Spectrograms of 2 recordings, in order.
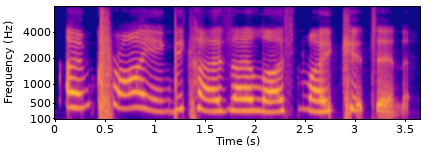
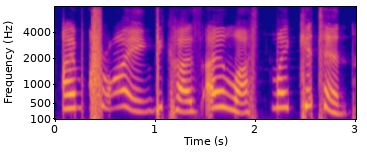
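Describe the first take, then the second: First: Slow, whiny pretend-sad voice; hammed-up sobbing kid voice; mock crying. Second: Said in the usual way. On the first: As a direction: act like a sad little child who lost a pet. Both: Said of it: "teacher reads sentence twice".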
